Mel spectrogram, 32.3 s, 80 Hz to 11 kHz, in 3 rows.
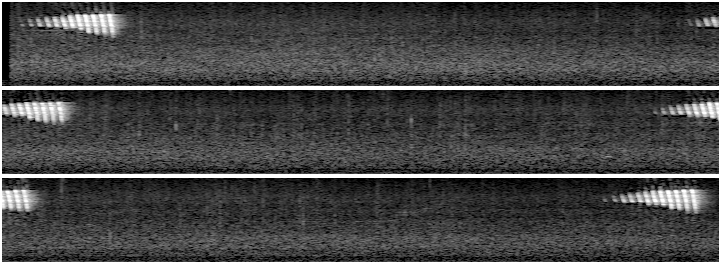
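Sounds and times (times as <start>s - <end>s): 
steady hiss of rain-like noise: 0.0s - 32.2s
Wilson's Warbler singing rapid repeated chips: 0.3s - 1.8s, 10.4s - 11.8s, 20.7s - 22.0s, 30.7s - 32.1s.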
